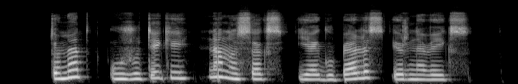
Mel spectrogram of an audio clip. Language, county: Lithuanian, Klaipėda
